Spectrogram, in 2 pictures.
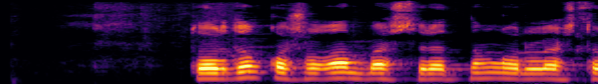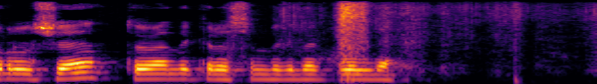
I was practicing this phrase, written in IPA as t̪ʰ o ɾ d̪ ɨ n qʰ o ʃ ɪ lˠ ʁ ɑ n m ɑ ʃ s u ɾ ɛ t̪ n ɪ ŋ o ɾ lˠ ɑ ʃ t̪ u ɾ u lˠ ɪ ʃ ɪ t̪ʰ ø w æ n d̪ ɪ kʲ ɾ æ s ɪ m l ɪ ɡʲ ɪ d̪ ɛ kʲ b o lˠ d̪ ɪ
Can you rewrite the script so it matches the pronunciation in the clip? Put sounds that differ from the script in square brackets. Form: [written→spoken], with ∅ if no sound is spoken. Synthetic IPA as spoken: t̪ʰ o ɾ d̪ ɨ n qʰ o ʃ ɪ lˠ ʁ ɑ n [m→b] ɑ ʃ s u ɾ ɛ t̪ n ɪ ŋ o ɾ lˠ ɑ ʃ t̪ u ɾ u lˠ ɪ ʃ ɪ t̪ʰ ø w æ n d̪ ɪ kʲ ɾ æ s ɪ m l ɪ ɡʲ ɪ d̪ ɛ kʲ b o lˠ d̪ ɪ

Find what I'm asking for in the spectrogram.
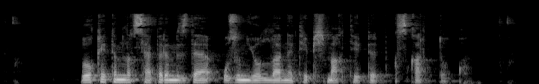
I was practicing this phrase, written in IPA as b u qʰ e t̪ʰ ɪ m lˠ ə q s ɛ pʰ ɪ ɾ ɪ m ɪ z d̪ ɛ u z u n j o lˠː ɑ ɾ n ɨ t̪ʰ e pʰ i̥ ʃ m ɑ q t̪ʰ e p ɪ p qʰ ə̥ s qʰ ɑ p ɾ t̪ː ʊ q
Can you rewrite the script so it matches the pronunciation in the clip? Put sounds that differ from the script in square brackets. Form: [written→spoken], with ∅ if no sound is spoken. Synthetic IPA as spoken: b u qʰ e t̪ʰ ɪ m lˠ ə q s ɛ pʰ ɪ ɾ ɪ m ɪ z d̪ ɛ u z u n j o lˠː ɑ ɾ n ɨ t̪ʰ e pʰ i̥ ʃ m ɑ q t̪ʰ e p ɪ p qʰ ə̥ s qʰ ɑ [p→∅] ɾ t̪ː ʊ q

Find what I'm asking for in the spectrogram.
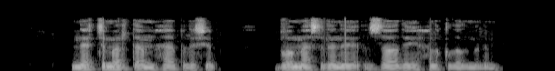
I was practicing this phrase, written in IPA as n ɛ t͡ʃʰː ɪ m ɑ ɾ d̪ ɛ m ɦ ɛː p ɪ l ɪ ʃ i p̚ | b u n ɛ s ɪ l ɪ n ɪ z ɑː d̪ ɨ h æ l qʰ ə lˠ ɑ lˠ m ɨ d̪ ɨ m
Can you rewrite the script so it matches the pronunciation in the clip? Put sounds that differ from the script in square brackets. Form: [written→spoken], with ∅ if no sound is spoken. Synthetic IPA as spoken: n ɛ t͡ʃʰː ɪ m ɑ ɾ [d̪→t̪] ɛ m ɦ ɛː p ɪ l ɪ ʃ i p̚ | b u [n→m] ɛ s ɪ l ɪ n ɪ z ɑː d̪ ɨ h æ l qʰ ə lˠ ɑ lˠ m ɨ d̪ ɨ m

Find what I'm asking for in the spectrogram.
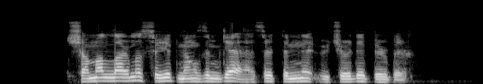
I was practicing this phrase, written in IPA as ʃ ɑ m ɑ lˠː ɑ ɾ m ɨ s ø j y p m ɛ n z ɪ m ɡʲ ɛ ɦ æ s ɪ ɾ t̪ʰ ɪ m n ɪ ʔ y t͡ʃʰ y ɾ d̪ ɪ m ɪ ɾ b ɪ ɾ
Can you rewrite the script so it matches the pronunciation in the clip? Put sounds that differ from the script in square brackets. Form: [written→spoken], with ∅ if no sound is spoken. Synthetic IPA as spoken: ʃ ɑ m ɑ lˠː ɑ ɾ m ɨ s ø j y p m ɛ [n→ŋ] z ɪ m ɡʲ ɛ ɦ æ s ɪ ɾ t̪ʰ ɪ m n ɪ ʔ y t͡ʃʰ y ɾ d̪ ɪ [m→b] ɪ ɾ b ɪ ɾ

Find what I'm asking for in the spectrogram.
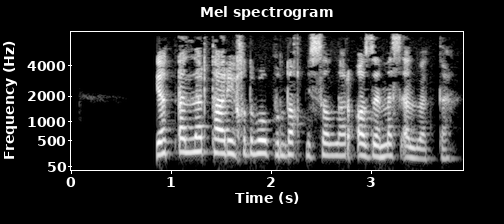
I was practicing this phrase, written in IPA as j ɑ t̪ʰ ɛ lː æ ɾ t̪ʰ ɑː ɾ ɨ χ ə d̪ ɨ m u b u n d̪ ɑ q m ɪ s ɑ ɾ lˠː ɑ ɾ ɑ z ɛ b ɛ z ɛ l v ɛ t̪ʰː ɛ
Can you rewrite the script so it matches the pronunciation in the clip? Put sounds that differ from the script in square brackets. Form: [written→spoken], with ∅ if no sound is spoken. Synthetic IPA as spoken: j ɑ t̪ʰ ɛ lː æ ɾ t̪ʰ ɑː ɾ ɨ χ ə d̪ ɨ m u b u n d̪ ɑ q m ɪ s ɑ [ɾ→∅] lˠː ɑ ɾ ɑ z ɛ [b→m] ɛ [z→s] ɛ l v ɛ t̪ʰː ɛ

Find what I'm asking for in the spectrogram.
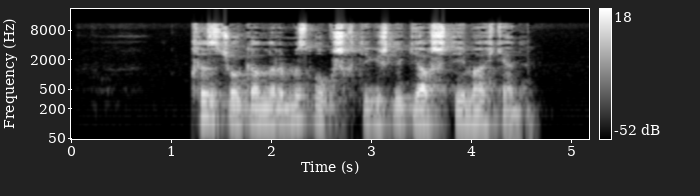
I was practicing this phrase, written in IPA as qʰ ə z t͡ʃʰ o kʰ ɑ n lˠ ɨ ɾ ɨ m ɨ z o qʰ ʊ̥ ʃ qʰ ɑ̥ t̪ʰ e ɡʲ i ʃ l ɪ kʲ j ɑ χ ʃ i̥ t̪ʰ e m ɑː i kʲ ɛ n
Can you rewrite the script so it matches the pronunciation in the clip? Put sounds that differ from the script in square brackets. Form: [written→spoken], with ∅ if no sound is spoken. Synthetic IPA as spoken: qʰ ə z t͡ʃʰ o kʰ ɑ n lˠ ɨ ɾ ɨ m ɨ z o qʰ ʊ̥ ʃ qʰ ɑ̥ t̪ʰ e ɡʲ i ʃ l ɪ kʲ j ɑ χ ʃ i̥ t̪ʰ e m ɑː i kʲ ɛ n

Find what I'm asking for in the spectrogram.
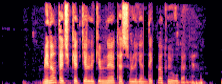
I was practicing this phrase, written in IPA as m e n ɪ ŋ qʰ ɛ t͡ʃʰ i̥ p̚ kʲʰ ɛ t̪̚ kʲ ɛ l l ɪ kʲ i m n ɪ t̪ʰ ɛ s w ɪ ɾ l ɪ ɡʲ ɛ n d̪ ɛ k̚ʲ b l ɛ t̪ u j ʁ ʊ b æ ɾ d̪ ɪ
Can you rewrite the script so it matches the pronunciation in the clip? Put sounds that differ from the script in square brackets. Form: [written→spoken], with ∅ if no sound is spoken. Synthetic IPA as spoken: m e n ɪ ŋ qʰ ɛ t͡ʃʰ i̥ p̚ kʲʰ ɛ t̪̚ kʲ ɛ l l ɪ kʲ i m n ɪ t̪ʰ ɛ s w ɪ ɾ l ɪ ɡʲ ɛ n d̪ ɛ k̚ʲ b l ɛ [t̪→t̪ʰ] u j ʁ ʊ b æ ɾ d̪ ɪ

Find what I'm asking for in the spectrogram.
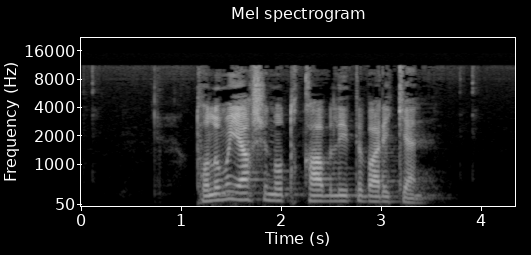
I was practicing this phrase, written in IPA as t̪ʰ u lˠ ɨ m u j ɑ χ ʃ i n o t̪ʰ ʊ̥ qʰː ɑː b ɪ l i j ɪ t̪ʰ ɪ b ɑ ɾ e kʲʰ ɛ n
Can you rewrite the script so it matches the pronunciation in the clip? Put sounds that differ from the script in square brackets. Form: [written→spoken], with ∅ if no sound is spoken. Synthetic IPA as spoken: t̪ʰ [u→o] lˠ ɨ m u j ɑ χ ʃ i n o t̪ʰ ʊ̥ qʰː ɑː b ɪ l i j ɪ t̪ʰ ɪ b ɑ ɾ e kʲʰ ɛ n

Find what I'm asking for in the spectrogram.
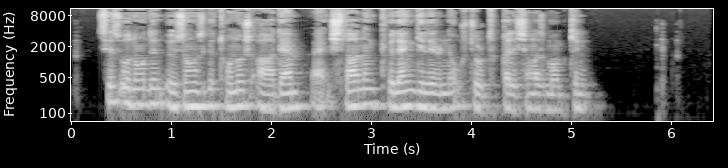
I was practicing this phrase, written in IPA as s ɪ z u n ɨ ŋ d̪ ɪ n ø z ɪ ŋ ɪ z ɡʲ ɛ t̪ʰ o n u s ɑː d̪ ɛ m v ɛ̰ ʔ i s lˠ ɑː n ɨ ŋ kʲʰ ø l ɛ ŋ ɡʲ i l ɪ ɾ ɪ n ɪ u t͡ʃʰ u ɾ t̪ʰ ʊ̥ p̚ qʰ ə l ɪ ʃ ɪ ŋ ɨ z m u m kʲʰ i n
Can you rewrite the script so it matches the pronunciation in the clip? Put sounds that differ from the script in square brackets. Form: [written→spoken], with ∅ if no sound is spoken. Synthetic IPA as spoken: s ɪ z u n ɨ ŋ d̪ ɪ n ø z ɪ ŋ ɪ z ɡʲ ɛ t̪ʰ o n u [s→ʃ] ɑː d̪ ɛ m v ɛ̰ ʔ i [s→ʃ] lˠ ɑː n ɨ ŋ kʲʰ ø l ɛ ŋ ɡʲ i l ɪ ɾ ɪ n ɪ u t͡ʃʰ u ɾ t̪ʰ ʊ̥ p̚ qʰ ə l ɪ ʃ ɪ ŋ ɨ z m u m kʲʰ i n

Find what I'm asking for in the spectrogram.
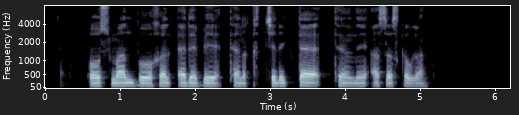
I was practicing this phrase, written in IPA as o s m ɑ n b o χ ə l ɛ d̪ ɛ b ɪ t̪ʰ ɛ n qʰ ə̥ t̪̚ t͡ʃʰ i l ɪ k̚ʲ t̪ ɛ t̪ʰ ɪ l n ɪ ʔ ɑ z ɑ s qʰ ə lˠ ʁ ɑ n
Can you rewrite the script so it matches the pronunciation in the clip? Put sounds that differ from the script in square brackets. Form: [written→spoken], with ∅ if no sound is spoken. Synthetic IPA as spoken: o s m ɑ n b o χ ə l ɛ d̪ ɛ b ɪ t̪ʰ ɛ n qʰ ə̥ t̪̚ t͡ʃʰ i l ɪ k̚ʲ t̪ ɛ t̪ʰ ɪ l n ɪ ʔ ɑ [z→s] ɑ s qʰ ə lˠ ʁ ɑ n

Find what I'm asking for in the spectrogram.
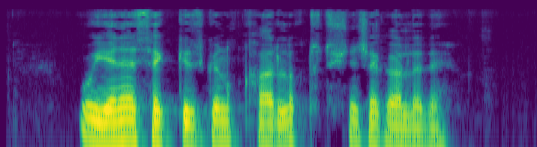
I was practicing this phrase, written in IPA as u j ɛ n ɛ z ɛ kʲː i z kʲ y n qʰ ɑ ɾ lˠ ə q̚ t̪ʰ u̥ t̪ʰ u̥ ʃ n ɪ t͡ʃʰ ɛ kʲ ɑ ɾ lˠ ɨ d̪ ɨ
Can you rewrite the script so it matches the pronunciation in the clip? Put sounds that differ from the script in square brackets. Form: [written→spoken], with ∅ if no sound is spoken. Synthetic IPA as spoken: u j ɛ n ɛ [z→s] ɛ kʲː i z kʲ y n qʰ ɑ ɾ lˠ ə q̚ t̪ʰ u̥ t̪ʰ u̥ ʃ n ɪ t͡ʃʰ ɛ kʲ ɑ ɾ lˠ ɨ d̪ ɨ

